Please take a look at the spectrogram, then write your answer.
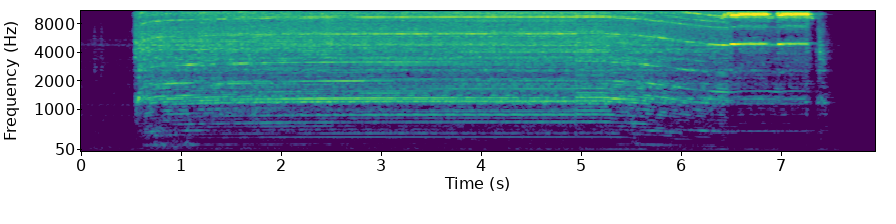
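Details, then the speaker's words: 2002 Winnebago Journey slide-out hydraulic pump retracting the cylinder fully: steady electric hum turning to a sustained high squeal as the relief valve opens at full retraction of the small cylinders; normal. "you should have heard the pump change its tone too from i almost have no reason no resistance on it to what sounds like um a high-pitched squeal that's a relief valve opening up so that means the small cylinders are fully retracted"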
